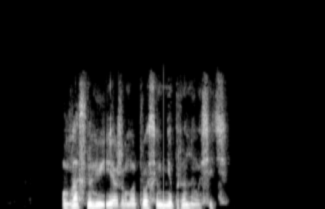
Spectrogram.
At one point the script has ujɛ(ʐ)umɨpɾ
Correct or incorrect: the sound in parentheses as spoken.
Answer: correct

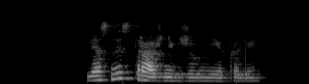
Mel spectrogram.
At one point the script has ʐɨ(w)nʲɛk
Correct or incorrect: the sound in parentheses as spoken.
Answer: correct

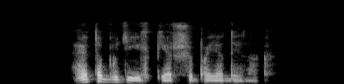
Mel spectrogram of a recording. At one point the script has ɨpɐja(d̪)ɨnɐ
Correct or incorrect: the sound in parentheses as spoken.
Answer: correct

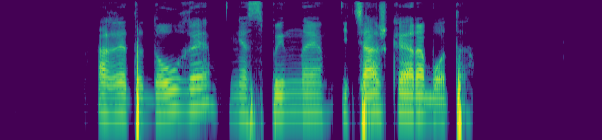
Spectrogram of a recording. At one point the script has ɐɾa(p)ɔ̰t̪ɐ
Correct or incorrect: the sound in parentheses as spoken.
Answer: incorrect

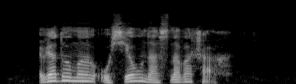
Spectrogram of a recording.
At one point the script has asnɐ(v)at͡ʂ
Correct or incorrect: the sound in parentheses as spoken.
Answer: correct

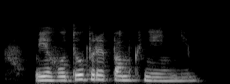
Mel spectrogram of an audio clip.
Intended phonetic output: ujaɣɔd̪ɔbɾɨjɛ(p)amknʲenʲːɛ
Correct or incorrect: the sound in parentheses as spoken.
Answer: correct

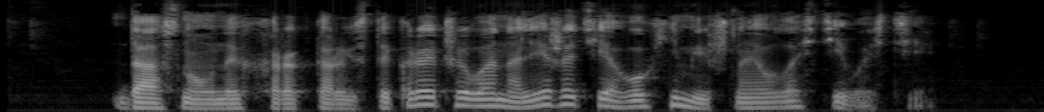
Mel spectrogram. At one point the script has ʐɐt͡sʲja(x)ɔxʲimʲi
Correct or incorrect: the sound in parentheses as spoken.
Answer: incorrect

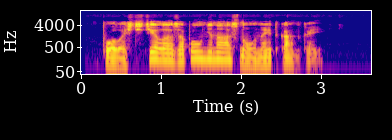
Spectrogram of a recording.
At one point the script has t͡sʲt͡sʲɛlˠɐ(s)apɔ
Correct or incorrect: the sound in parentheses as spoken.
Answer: incorrect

